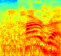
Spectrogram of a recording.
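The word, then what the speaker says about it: Cabre: We actually helped Harrison Burton get through past Haley Deegan and chase Cobra, but that's about it. Or Carbra. Carbra, that's how I was told to pronounce it.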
